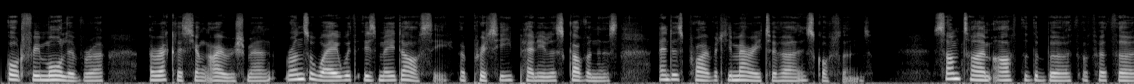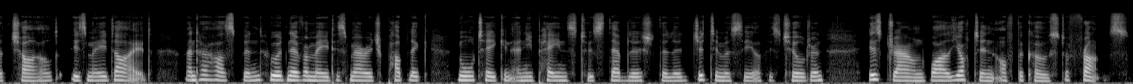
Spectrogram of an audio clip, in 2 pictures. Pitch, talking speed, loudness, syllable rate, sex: 185 Hz, 170 wpm, -19 LUFS, 5.4 syllables/s, female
